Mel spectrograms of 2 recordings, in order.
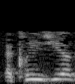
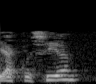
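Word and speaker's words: ekklesia: Now, sometimes you'll hear people pronouncing it ecclesia. That's the Latinization of it. But the Greek is really ecclesia.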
